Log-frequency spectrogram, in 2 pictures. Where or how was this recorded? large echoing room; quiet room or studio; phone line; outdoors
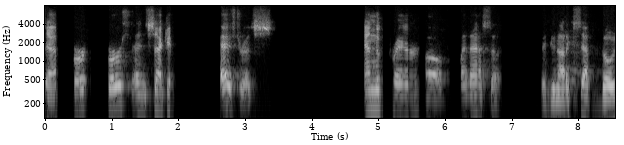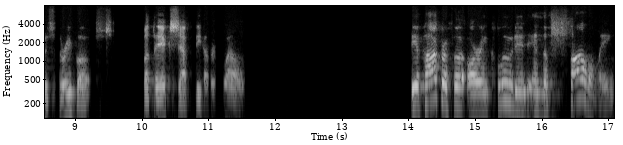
large echoing room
